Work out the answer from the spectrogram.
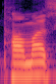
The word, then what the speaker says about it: Thomas: ये लिखा गया है पीरी थॉमस या टॉमस के द्वारा। वैसे एग्जैक्ट उच्चारण टॉमस ही होता है।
